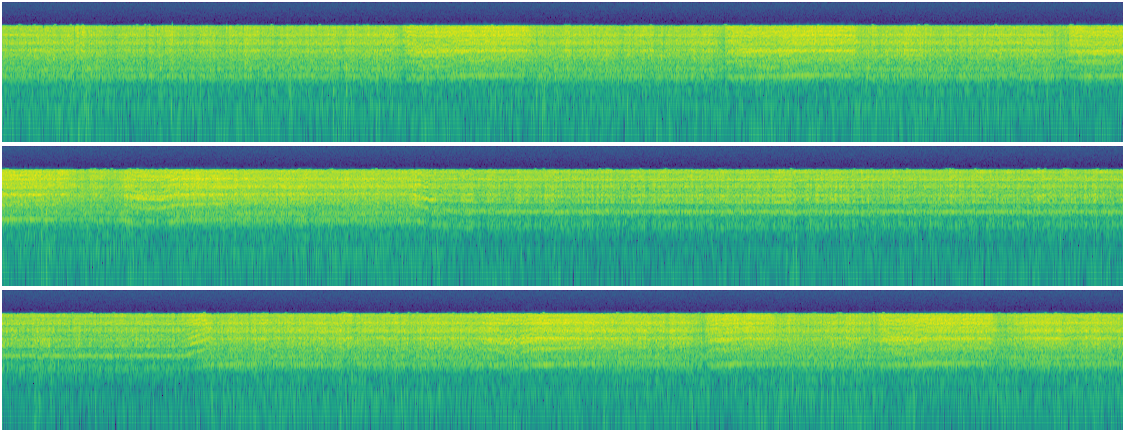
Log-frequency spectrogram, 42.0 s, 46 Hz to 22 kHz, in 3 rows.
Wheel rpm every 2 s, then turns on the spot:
230, 240, 220, 230, 220, 230, 230, 220, 230, 220, 160, 160, 160, 160, 160, 200, 230, 230, 230, 230, 230.
none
